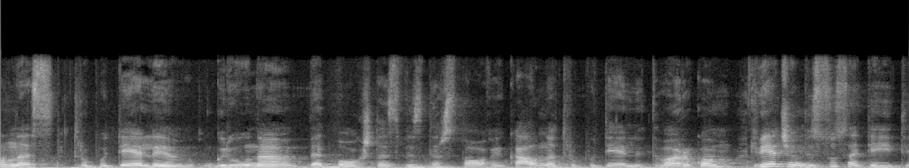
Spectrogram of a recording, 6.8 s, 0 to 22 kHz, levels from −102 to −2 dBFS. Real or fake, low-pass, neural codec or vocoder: real; 14.4 kHz; none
